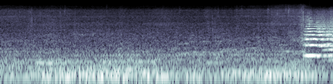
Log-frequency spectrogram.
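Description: A steady low rumble of background noise in a large, crowded hall, with no clear voices or music standing out.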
